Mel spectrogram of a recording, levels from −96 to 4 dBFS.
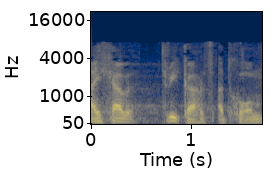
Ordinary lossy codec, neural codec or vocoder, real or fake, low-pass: MP3, 32 kbps; none; real; 7.2 kHz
